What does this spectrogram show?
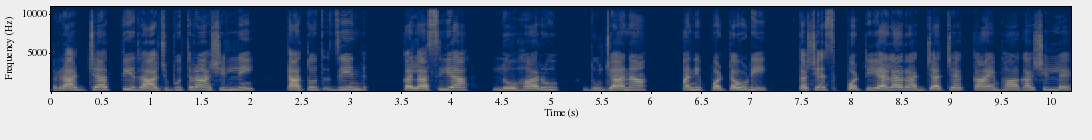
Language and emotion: Goan Konkani, neutral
